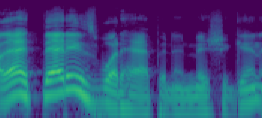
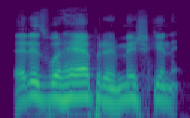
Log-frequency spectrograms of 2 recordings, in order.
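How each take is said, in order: First: The voice sounds old, thin and cracked. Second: The voice sounds normal, clear and steady. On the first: The speaker calls it wrong. "and that old man voice" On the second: The speaker calls it right. "There we go"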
